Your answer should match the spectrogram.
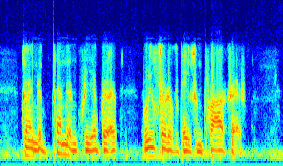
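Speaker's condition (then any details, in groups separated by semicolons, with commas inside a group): Parotid gland removal; parotid salivary gland removed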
